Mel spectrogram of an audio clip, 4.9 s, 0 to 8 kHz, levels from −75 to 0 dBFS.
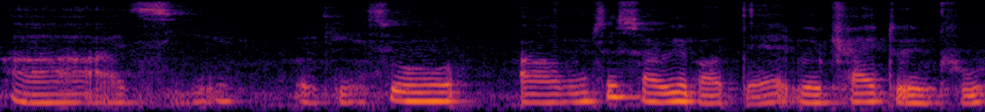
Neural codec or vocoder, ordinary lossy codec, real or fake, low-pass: codec, 16 kHz, 16 kbps, FreqCodec, smaller model; none; fake; none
